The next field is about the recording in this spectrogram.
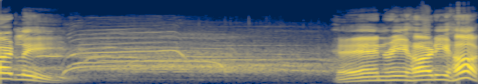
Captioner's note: audience cheering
